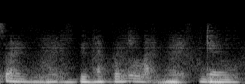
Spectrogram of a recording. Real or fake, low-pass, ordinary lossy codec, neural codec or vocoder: fake; 7.2 kHz; none; codec, 44.1 kHz, 0.9 kbps, DAC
